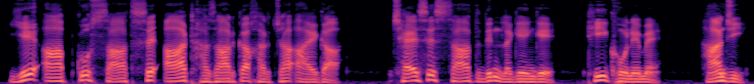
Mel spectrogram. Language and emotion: Urdu, neutral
